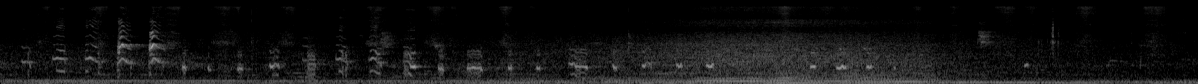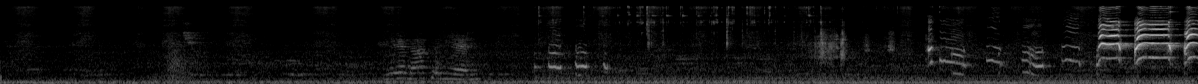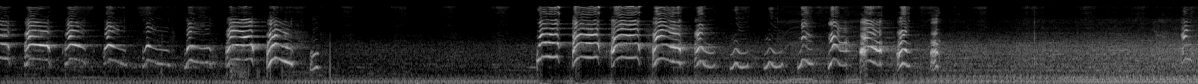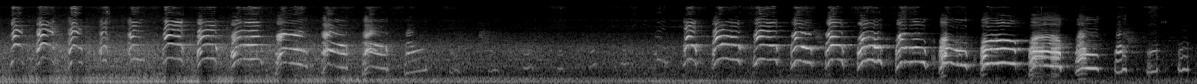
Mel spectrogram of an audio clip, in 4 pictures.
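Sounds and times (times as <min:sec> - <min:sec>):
puppy whimpering: 0:00.0 - 0:10.5, 0:17.2 - 0:18.6, 0:20.6 - 0:27.6, 0:29.2 - 0:33.5, 0:35.7 - 0:47.9.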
